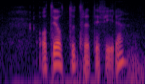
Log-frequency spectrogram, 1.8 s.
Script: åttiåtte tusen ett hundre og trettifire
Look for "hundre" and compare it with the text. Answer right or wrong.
wrong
